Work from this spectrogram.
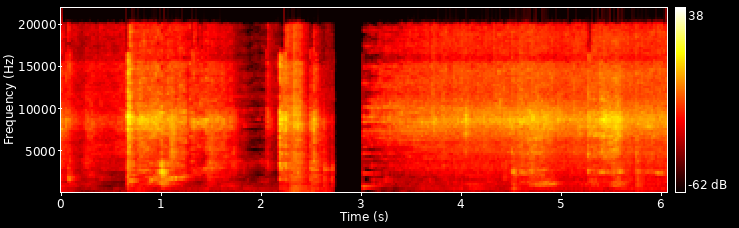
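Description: Boiled jackfruit seeds and hot water go into a pan of frying dal with shrimp, giving sharp sizzling bursts, a ladle clattering against the pot, then a steady bubbling hiss.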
